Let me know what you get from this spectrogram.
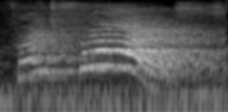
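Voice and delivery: high, loud burst on French fries; eager craving. Shown as a demonstration. Teacher voicing a hungry student's wish, high and loud. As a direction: blurt it out like a sudden craving.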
